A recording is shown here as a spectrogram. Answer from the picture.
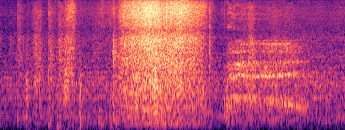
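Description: Rough rasping noise against a cardboard shipping box, starting about a second and a half in and lasting about a second, followed by a quieter scratchy scraping.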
